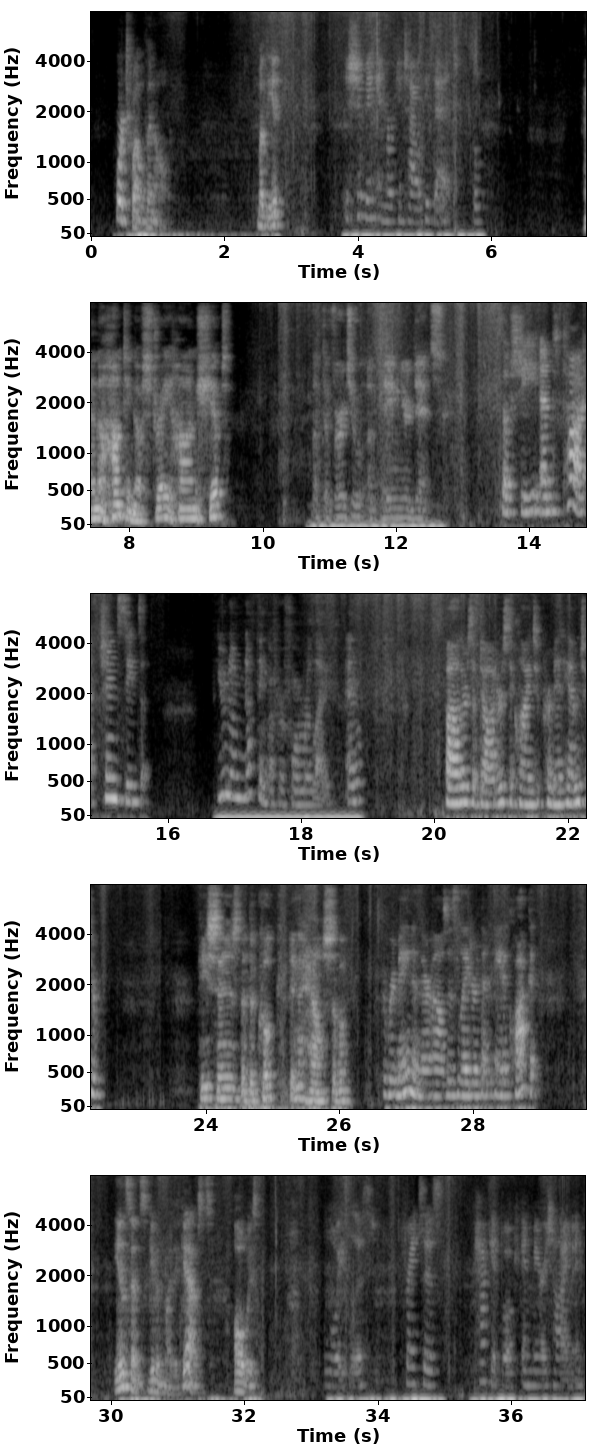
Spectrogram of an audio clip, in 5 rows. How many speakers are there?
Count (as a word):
eight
